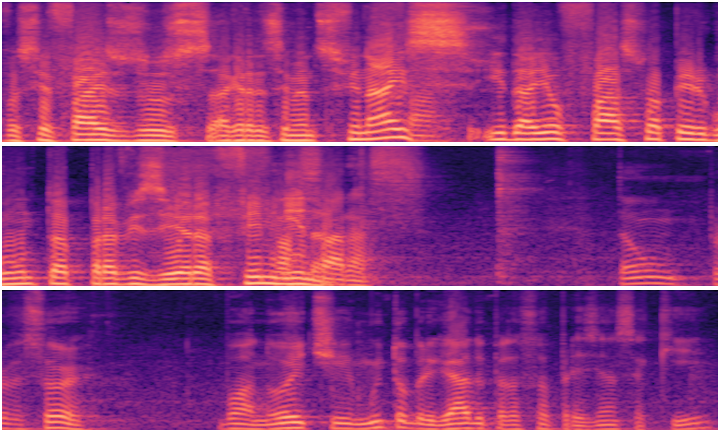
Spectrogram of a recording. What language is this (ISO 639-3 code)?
por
